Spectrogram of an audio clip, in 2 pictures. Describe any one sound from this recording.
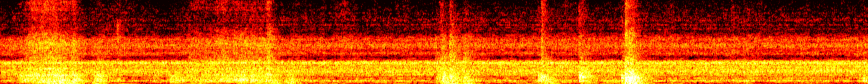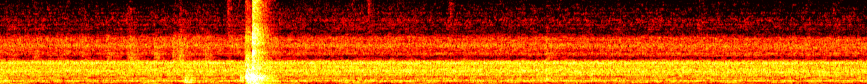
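A kettle hisses softly as it heats.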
